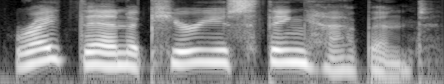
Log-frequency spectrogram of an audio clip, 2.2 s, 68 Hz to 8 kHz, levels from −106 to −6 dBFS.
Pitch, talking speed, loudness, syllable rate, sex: 210 Hz, 160 wpm, -16 LUFS, 4.4 syllables/s, female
